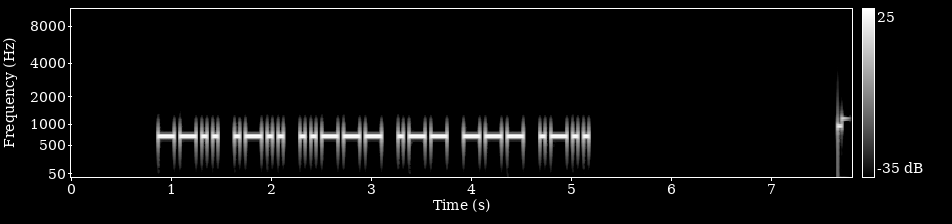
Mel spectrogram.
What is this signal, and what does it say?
Morse code, heard as a keyed tone, about 22 wpm, 700 Hz. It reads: ZL2WOL
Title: DXCC-100 Call Signs - 6 Characters - 22wpm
